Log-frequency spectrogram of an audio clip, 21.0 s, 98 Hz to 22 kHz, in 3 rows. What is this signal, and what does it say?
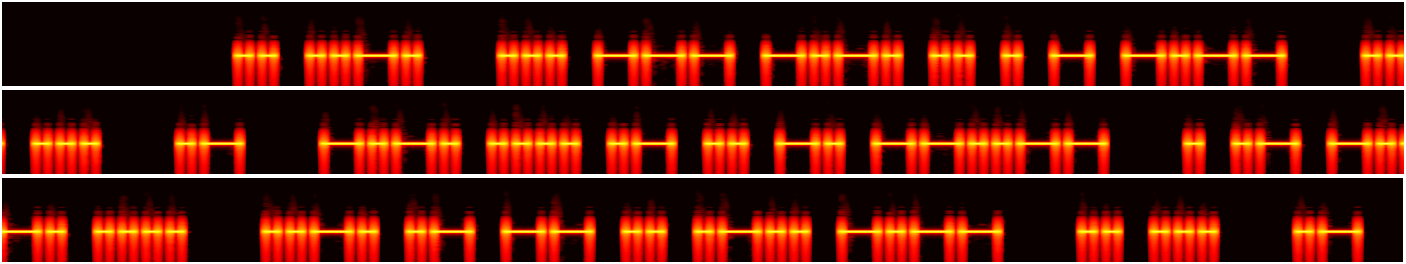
Morse code, heard as a keyed tone, about 19 wpm, 700 Hz. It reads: IF SOCIETY IS A CHAIN, EACH FAMILY IS A
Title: Sentences from Top 1500 Words 20wpm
